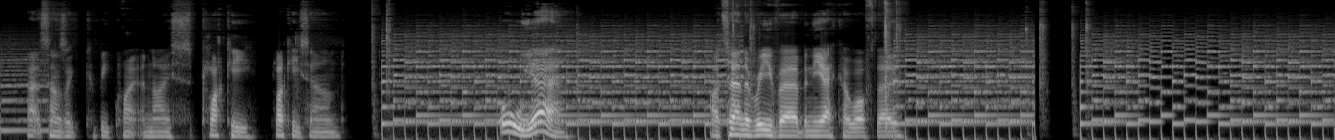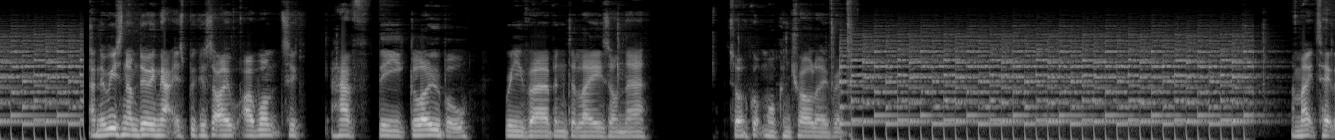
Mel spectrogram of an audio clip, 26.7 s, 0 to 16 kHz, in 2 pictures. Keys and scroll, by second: 3.7 space, 7.3 space, 8.8 space, 10.2 space, 14.1 space, 17.1 Tab, 19.5 Tab, 21.6 space, 25.8 space, 26.5 super+space, 26.6 super+a.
